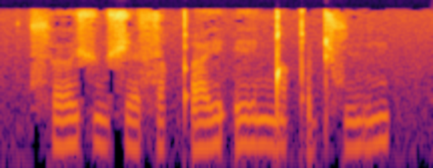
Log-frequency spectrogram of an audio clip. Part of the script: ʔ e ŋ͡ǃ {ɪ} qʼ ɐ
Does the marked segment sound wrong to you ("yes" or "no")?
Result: yes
